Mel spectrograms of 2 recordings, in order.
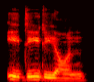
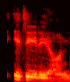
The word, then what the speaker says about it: Edidion: All you pronounce my name is Edidion. Oh, Edidion. Okay. So like Celine Dion, Edidion. You just flow with it like that.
